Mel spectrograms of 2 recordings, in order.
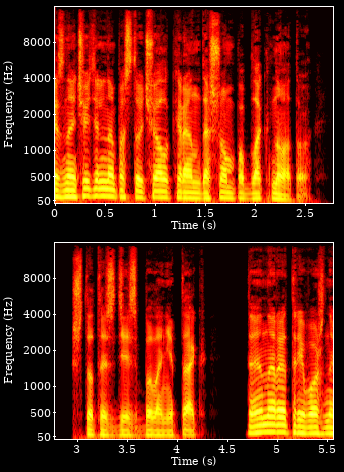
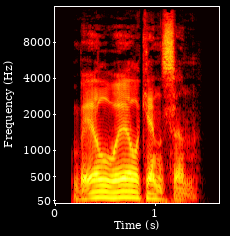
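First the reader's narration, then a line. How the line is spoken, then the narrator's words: Through clenched teeth. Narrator (Russian): процедил Джозеф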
